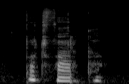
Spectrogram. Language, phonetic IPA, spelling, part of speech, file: Polish, [pɔt͡ʃˈfarka], poczwarka, noun, LL-Q809 (pol)-poczwarka.wav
